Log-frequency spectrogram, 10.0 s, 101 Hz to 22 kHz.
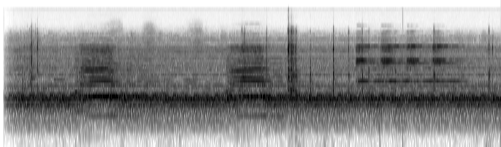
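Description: A toy Santa Fe diesel locomotive's electronic sound effects: a steady diesel-engine drone, with two short horn blasts about 2 and 5 seconds in and a longer tone later on. Scattered clicks are heard along with them.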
